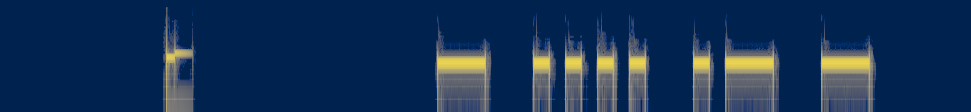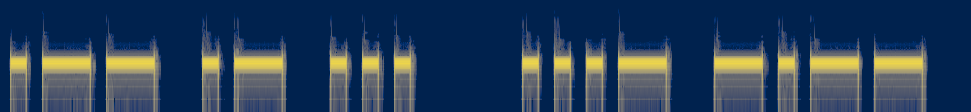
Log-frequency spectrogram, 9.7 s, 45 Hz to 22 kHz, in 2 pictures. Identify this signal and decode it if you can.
Morse code, heard as a keyed tone, about 16 wpm, 700 Hz. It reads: THAT WAS VY
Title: Sentences from Top 200 Words and Abbreviations 15wpm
